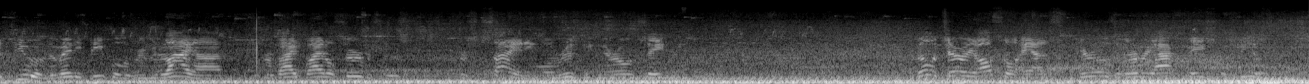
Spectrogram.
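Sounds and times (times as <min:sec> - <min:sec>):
man speaking into a microphone: 0:00.0 - 0:07.3, 0:09.1 - 0:13.0
vehicle engine rumbling: 0:00.0 - 0:13.0.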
